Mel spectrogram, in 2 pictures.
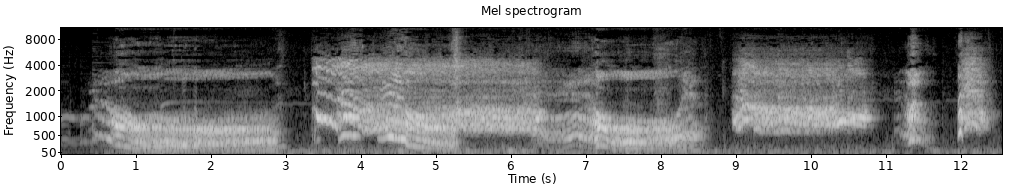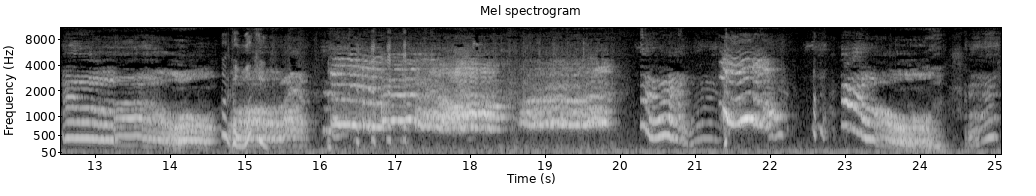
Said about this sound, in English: This is what it sounds like when an Alaskan Malamute tries to argue with a talking toy hamster.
